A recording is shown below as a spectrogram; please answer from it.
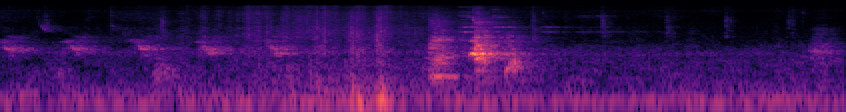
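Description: Chickens clucking in a run of short, evenly repeated calls, then a louder, denser burst of sound a little after two seconds in.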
